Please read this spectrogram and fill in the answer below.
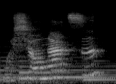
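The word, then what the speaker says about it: お正月: 叫做正月，发音是お正月。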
